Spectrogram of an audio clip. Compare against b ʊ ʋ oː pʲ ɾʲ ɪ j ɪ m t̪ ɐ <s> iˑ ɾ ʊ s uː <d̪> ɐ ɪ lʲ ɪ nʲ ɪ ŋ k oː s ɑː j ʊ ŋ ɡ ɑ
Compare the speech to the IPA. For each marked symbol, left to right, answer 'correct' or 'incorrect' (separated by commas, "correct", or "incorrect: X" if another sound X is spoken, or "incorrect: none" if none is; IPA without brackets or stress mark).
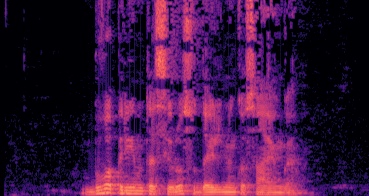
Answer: correct, correct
